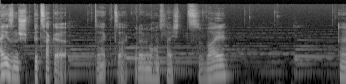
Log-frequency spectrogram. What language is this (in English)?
German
